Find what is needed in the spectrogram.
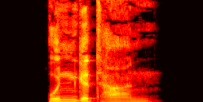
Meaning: undone, unfinished
- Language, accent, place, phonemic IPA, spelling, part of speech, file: German, Germany, Berlin, /ˈʊnɡəˌtaːn/, ungetan, adjective, De-ungetan.ogg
